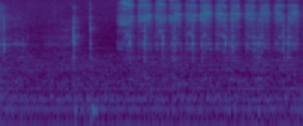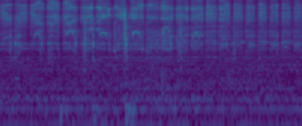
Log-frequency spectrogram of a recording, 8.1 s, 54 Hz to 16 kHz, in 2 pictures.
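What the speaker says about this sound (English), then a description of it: "Here's 3000. This will be the last stone, and then we move to the lapping films." A Benchmade 940 knife with M4 steel blade and blue carbon fiber handle is sharpened on a 3000 grit stone in a Wicked Edge guided system, giving steady rhythmic rasping strokes, close and even, with no talk.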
